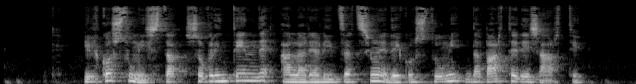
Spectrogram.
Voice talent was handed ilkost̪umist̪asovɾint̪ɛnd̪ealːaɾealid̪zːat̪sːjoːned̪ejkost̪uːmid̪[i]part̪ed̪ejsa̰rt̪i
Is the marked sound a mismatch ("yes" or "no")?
yes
